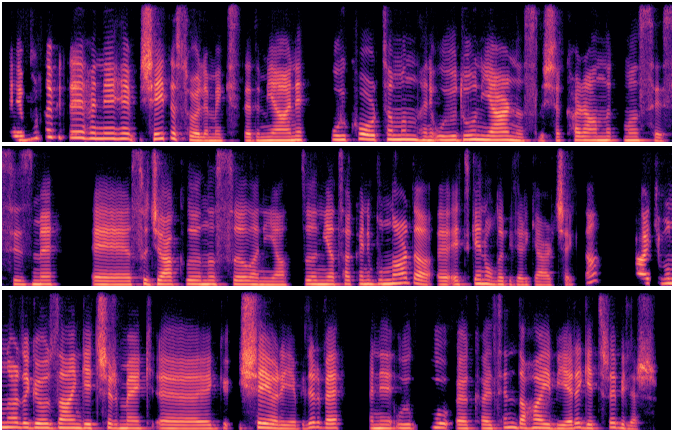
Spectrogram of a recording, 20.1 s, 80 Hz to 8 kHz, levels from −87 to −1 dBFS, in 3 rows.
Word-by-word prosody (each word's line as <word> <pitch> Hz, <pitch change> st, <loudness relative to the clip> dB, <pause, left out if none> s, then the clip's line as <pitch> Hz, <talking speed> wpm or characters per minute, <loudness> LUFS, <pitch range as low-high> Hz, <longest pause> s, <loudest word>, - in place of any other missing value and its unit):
Eee, 220 Hz, -, +2 dB
burada 365 Hz, +5 st, -2 dB
bir 355 Hz, -, -10 dB
de 345 Hz, -1 st, +3 dB
hani, 300 Hz, -1 st, +1 dB
hep 290 Hz, -, 0 dB
şeyi 285 Hz, +2 st, +4 dB
de 300 Hz, -, 0 dB
söylemek 185 Hz, -5 st, -1 dB
istedim: 190 Hz, 0 st, -4 dB
Yani, 205 Hz, +2 st, +3 dB, 0.3 s
uyku 235 Hz, +4 st, -1 dB
ortamın, 245 Hz, -1 st, +2 dB
hani 210 Hz, -1 st, -1 dB
uyuduğun 225 Hz, +3 st, +1 dB
yer 225 Hz, -1 st, +5 dB
nasıl? 195 Hz, +1 st, -4 dB
İşte, 195 Hz, -, -3 dB
karanlık 205 Hz, -1 st, -1 dB
mı, 205 Hz, 0 st, 0 dB
sessiz 200 Hz, +2 st, -5 dB
mi, 210 Hz, 0 st, 0 dB, 0.3 s
eee, 195 Hz, -1 st, +2 dB
sıcaklığı 210 Hz, 0 st, +1 dB
nasıl? 210 Hz, 0 st, -1 dB
Hani, 185 Hz, -2 st, -2 dB
yattığın 185 Hz, +4 st, -3 dB
yatak 210 Hz, +1 st, -2 dB
hani 220 Hz, -1 st, -1 dB
bunlar 250 Hz, +5 st, +1 dB
da, 215 Hz, -5 st, +1 dB
eee, 195 Hz, -, -1 dB
etken 205 Hz, +4 st, -1 dB
olabilir 195 Hz, -4 st, -3 dB
gerçekten. 175 Hz, -, -5 dB, 0.5 s
Belki 260 Hz, -1 st, -6 dB
bunları 260 Hz, 0 st, +1 dB
da 250 Hz, -, +3 dB
gözden 230 Hz, -1 st, +3 dB
geçirmek, 210 Hz, -2 st, +1 dB
eee, 195 Hz, -1 st, +1 dB
g 195 Hz, +2 st, -11 dB
işe 200 Hz, +6 st, +6 dB
yarayabilir 210 Hz, +2 st, +2 dB
ve 225 Hz, 0 st, +4 dB, 0.3 s
hani, 205 Hz, 0 st, +1 dB
uyku, 225 Hz, +3 st, -5 dB
eee, 200 Hz, -1 st, -1 dB
kaliteni 205 Hz, +5 st, -3 dB
daha 225 Hz, +1 st, +2 dB
iyi 215 Hz, -3 st, +2 dB
bir 195 Hz, -, -3 dB
yere 195 Hz, +5 st, +3 dB
getirebilir. 210 Hz, -5 st, -3 dB
210 Hz, 160 wpm, -20 LUFS, 200-235 Hz, 0.5 s, işe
